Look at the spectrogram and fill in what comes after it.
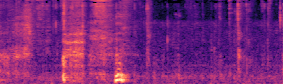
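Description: Close-miked eating: a person biting into and chewing braised meat on the bone, with wet chewing and smacking. There is a sharp sound about a second in and a short, louder low sound just before two seconds, then quieter chewing.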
